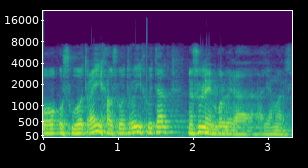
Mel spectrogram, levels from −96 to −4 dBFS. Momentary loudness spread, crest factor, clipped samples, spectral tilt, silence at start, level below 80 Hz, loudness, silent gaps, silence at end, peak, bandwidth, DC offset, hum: 8 LU; 12 dB; under 0.1%; -8 dB/octave; 0 s; -46 dBFS; -16 LUFS; none; 0 s; -4 dBFS; 7.2 kHz; under 0.1%; none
